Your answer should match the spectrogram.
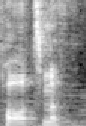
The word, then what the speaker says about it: Portsmouth: So, I bought Digimon cards in Portsmouth. Hung around for a while. They had a tea and coffee. Is that how you say it? That does not sound remotely like mouth. Yeah, it's just Portsmouth.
